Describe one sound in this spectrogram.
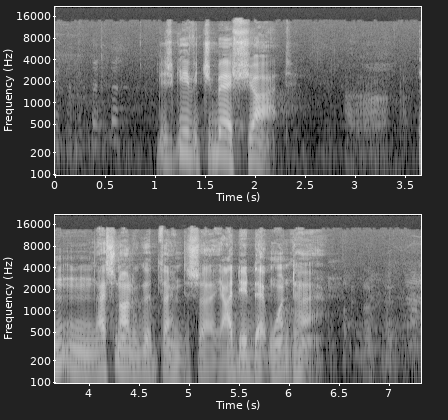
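A man speaks into a microphone in a large room, addressing an audience.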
